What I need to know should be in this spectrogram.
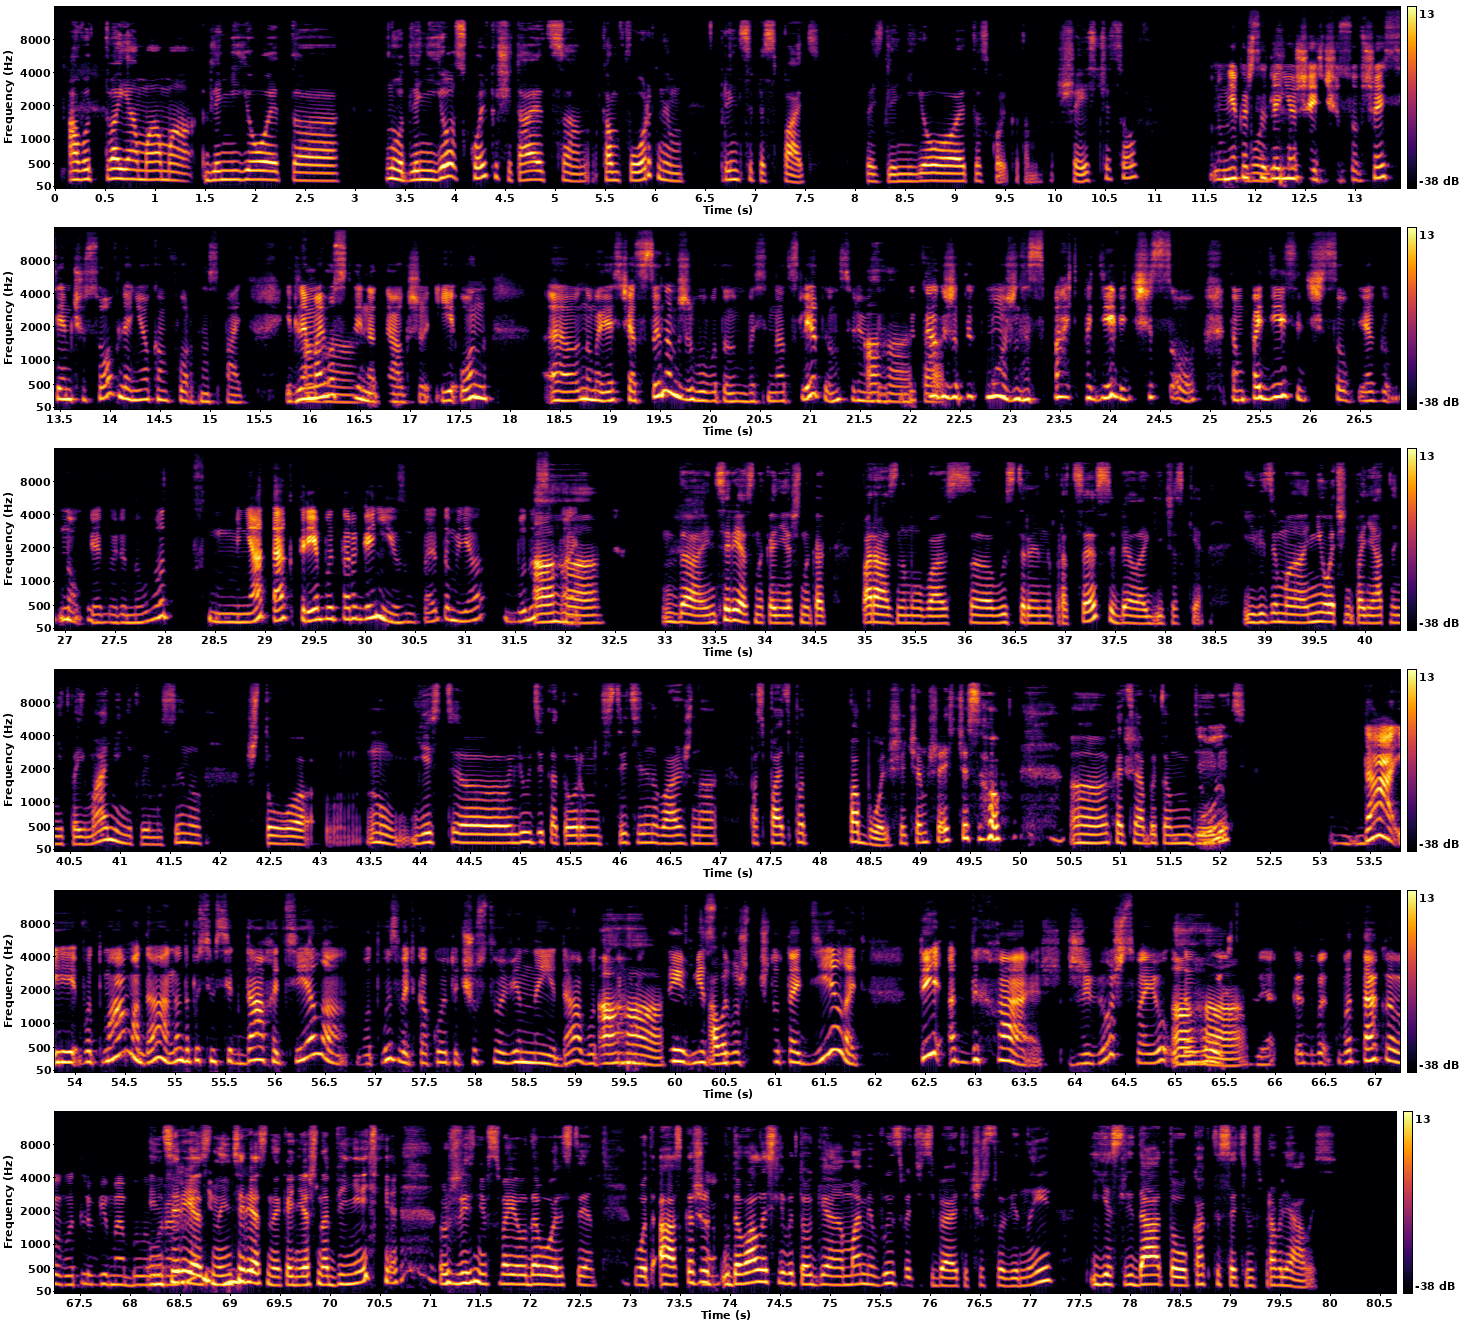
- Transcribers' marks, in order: tapping; surprised: "Да как же так можно … по десять часов?"; laughing while speaking: "спать"; laughing while speaking: "шесть часов"; other background noise; chuckle
- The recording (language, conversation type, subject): Russian, podcast, Как отличить необходимость в отдыхе от лени?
